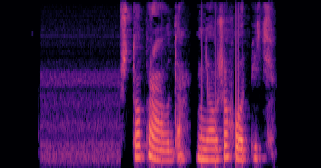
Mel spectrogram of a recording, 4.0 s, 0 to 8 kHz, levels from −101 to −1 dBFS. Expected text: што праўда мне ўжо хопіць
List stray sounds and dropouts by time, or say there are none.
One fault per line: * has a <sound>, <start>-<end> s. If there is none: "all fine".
all fine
